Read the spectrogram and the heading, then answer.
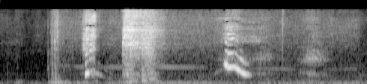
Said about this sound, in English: sneeze it out.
